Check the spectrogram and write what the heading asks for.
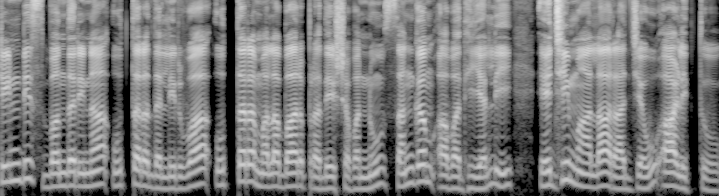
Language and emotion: Kannada, neutral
